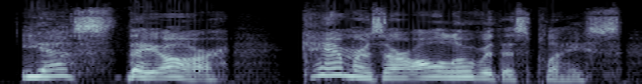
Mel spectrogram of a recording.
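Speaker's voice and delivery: high, loud insistence; calling his bluff. Acted. Captive calling her attacker's bluff, insistent. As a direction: insist forcefully to back him off. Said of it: "I call his bluff".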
